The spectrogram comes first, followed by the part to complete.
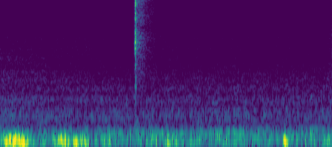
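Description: Low steady background rumble with one sharp click about a second in, from tarot cards being handled on the table.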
